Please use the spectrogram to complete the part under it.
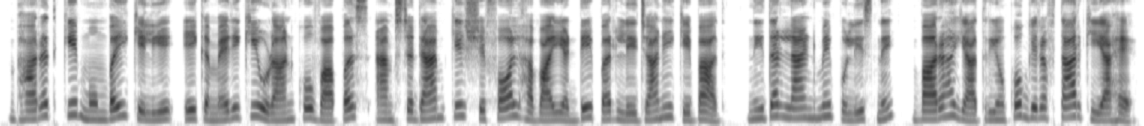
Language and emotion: Hindi, neutral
